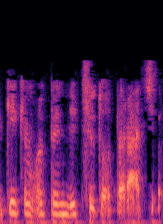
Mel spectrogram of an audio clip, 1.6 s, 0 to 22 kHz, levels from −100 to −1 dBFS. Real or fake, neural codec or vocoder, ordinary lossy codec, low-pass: real; none; MP3, 32 kbps; 7.2 kHz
